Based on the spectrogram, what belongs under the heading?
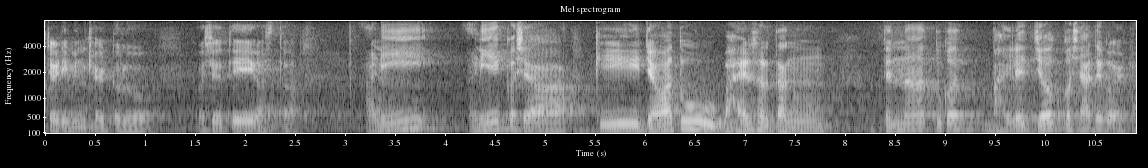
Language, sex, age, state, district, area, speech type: Goan Konkani, male, 18-30, Goa, Pernem, rural, spontaneous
